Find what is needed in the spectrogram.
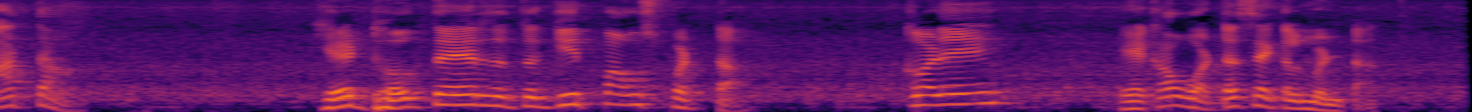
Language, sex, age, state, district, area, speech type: Goan Konkani, male, 30-45, Goa, Salcete, urban, spontaneous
